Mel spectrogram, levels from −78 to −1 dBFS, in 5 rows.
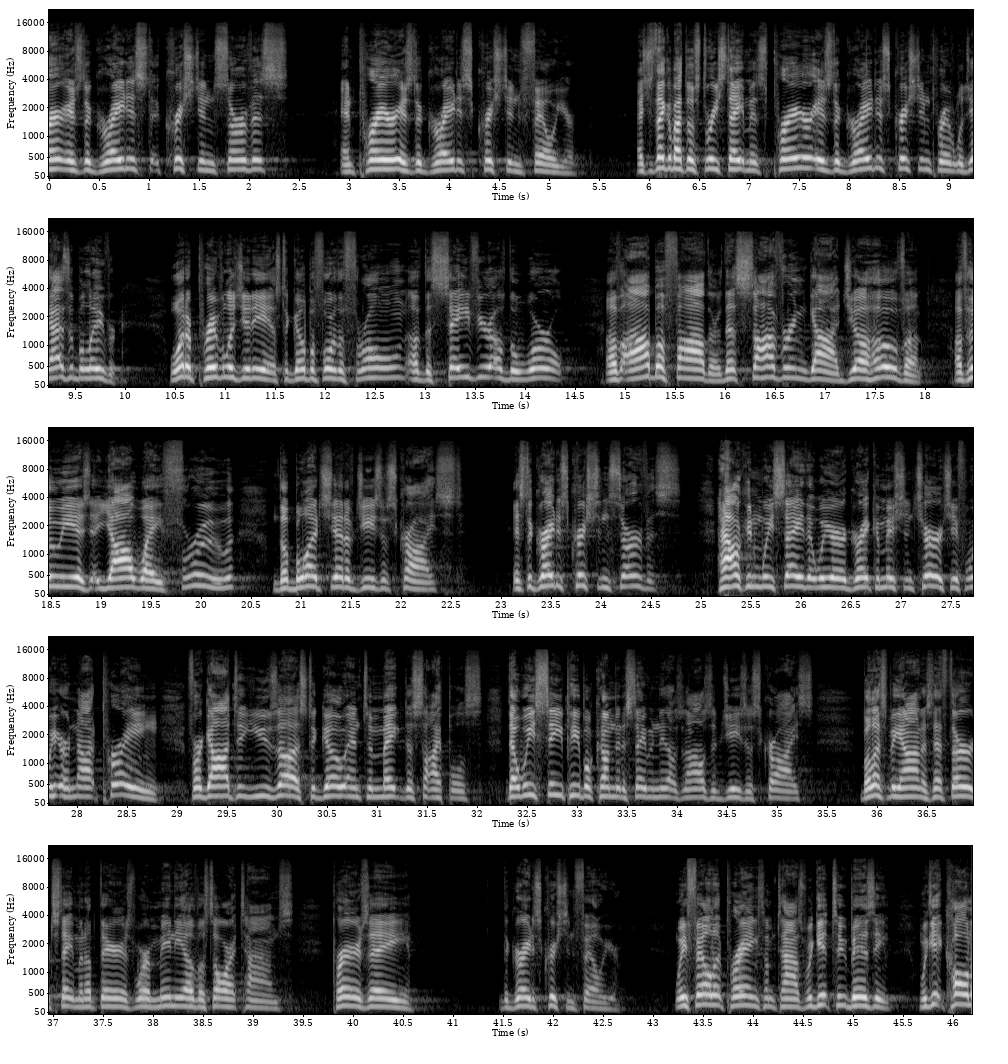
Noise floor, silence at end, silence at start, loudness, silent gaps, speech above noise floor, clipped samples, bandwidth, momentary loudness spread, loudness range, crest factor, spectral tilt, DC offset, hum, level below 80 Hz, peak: -69 dBFS; 0 s; 0 s; -21 LUFS; none; 48 dB; under 0.1%; 16.5 kHz; 12 LU; 5 LU; 22 dB; -3.5 dB/octave; under 0.1%; none; -70 dBFS; 0 dBFS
